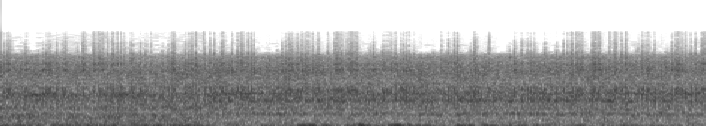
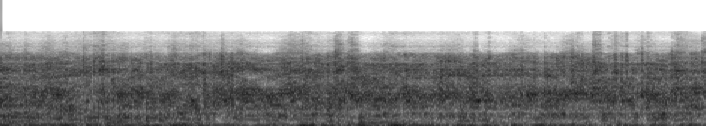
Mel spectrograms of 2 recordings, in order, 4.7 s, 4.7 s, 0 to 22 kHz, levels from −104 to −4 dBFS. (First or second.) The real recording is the first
